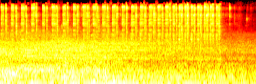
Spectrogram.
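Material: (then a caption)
Metal. The fuel line of an MSR Whisperlite International camping stove, removed and shaken, rattles with quick, uneven metallic clicks for about four and a half seconds before stopping. The rattle comes from a small weight loose inside the line, which shakes free soot and unclogs the stove.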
